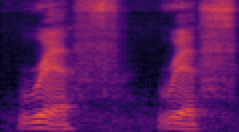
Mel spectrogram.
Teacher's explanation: And then you have the I vowel, which is like the same as in did or this, where you want to be able to just have a lax front high vowel. And then you're closing your upper teeth and lower lip together to make that continuing sound. If that's hard, you can start with just if and then add your R, riff, riff.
